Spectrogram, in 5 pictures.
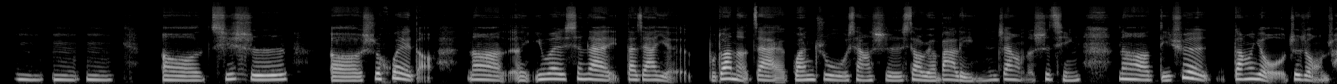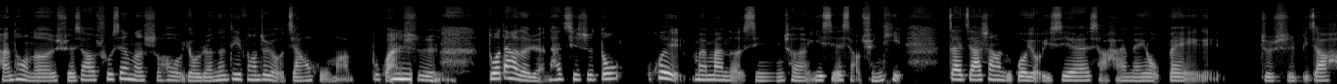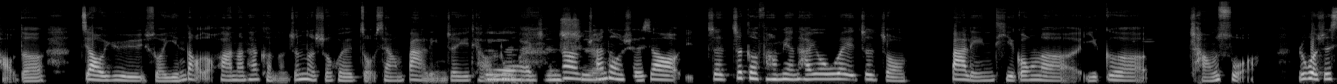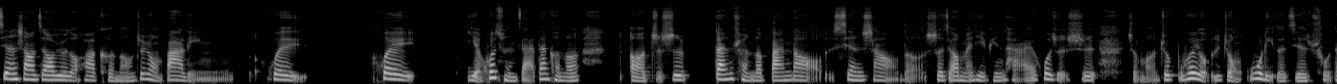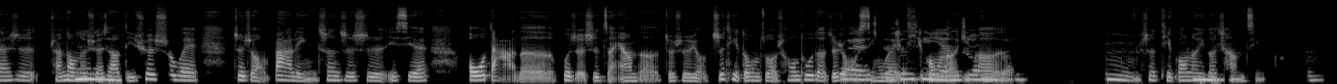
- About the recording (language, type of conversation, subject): Chinese, podcast, 未来的学习还需要传统学校吗？
- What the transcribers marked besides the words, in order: other street noise; other background noise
